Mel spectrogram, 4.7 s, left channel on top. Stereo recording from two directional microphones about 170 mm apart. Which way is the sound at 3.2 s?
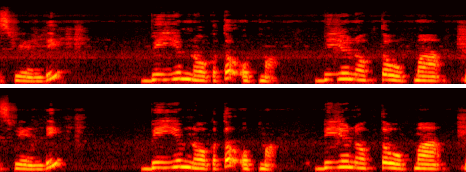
Centre (ahead or behind).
